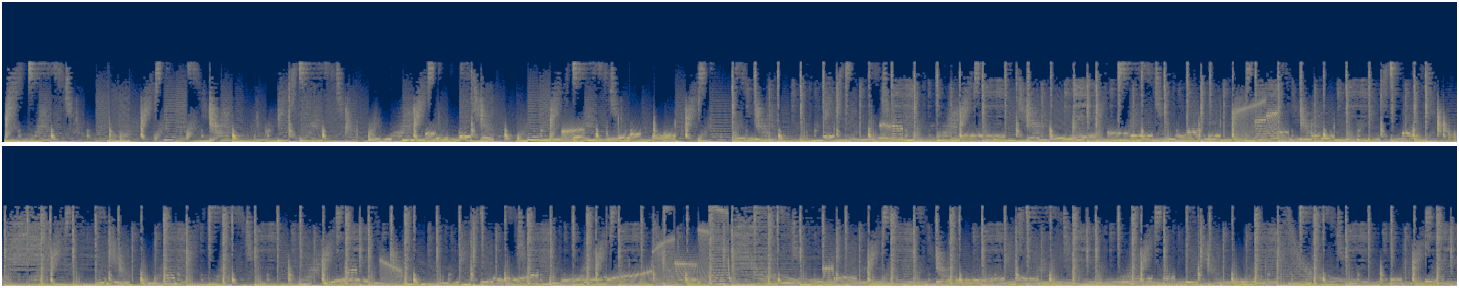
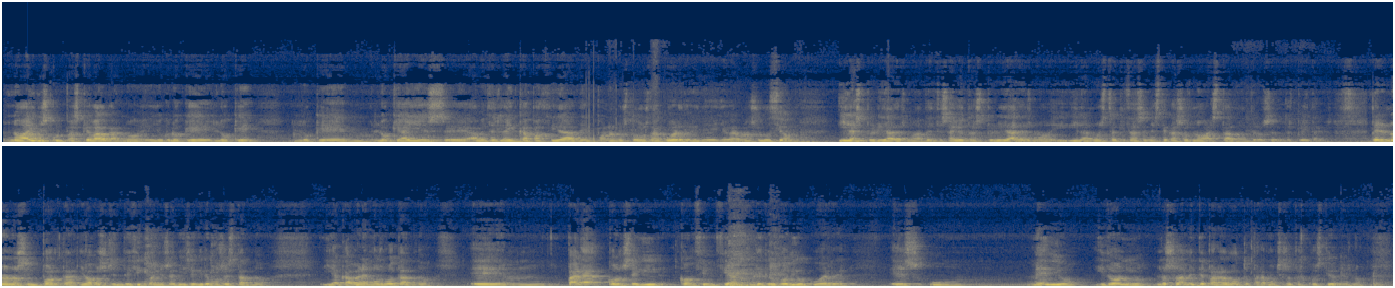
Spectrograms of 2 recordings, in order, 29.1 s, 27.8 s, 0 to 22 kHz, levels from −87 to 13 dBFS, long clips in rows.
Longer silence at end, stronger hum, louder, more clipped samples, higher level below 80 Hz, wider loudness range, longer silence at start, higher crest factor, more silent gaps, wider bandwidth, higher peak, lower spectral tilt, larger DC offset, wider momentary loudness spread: about the same, 0 s vs 0 s; neither; about the same, -14 LUFS vs -16 LUFS; neither; first, -18 dBFS vs -40 dBFS; about the same, 2 LU vs 4 LU; about the same, 0 s vs 0 s; about the same, 12 dB vs 16 dB; neither; about the same, 13 kHz vs 13.5 kHz; about the same, 0 dBFS vs 0 dBFS; about the same, -6 dB/octave vs -6.5 dB/octave; neither; second, 3 LU vs 13 LU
